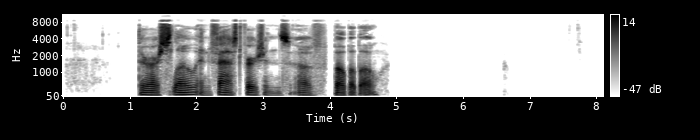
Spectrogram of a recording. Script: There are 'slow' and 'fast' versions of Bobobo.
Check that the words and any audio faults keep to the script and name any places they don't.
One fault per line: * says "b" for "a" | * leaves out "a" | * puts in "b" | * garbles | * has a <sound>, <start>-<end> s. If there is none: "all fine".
all fine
